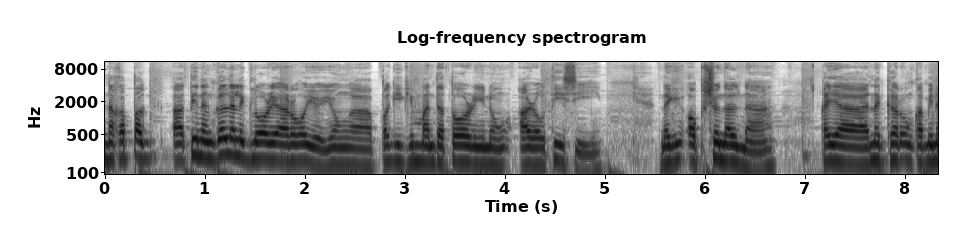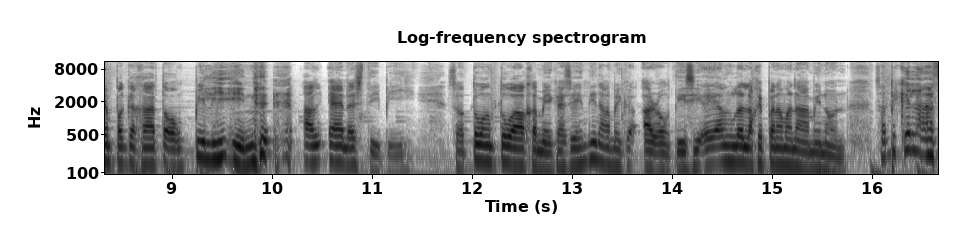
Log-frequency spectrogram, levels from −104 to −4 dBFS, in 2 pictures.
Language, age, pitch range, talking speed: Filipino, 20-39, 140-180 Hz, 155 wpm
